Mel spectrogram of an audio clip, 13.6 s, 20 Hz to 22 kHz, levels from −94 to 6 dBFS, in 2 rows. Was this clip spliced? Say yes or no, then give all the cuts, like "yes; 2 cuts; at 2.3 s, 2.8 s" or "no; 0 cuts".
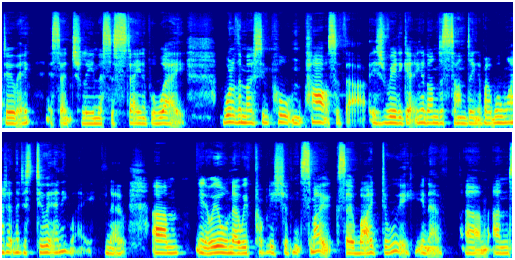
no; 0 cuts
